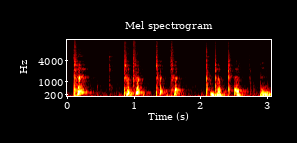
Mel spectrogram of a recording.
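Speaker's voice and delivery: soft unvoiced putt-putt of a dying engine; whispered sputter. Trader mimicking the stock fizzling out, whispered engine noise. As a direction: breathe out the put-puts as the engine quits. Imitating a sputtering car again.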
